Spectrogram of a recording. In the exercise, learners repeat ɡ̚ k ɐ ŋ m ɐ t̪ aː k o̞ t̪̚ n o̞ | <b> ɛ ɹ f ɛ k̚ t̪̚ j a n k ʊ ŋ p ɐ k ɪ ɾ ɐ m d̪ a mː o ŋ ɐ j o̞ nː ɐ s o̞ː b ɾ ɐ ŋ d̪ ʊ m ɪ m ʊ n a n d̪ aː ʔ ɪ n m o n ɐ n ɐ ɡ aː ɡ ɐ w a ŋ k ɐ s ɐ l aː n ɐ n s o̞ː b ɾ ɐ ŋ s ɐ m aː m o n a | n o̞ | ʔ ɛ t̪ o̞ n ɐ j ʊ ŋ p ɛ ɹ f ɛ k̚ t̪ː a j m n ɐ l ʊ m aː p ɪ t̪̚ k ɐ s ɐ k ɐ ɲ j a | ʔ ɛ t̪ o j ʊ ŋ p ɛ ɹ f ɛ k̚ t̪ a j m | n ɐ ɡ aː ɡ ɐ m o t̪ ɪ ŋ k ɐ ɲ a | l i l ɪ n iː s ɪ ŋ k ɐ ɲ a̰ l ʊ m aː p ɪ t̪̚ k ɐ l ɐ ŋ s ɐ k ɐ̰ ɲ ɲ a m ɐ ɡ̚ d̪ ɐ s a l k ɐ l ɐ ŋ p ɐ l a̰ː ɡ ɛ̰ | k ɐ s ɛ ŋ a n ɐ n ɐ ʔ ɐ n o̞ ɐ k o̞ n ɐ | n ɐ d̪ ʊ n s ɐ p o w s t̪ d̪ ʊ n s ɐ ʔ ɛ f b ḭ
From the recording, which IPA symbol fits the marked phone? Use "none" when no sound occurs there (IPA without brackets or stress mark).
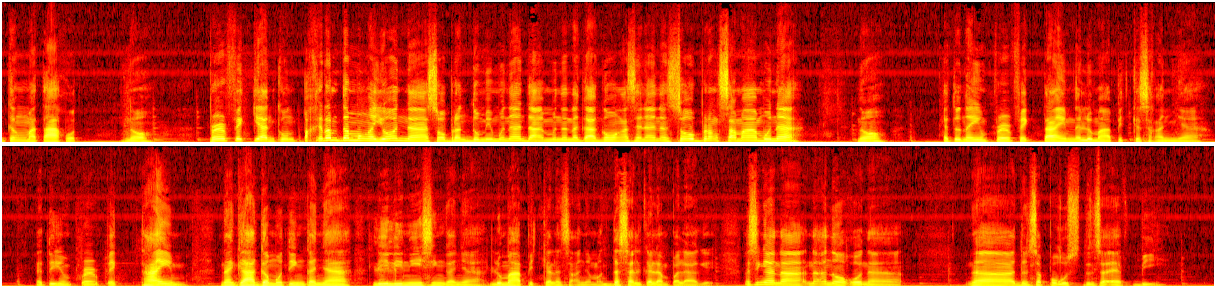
p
